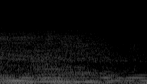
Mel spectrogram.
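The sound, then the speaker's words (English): A pickup truck engine revs loudly and steadily with a low harmonic drone, then eases off slightly as the truck speeds away down a street at night. No voices are heard. “His partner sped away down the street.”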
